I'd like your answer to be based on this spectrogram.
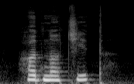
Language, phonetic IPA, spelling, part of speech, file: Czech, [ˈɦodnocɪt], hodnotit, verb, Cs-hodnotit.ogg
- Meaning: to evaluate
